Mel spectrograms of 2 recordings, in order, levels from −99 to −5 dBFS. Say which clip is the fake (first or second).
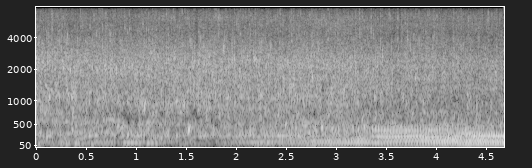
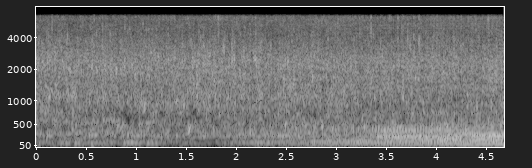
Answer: second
